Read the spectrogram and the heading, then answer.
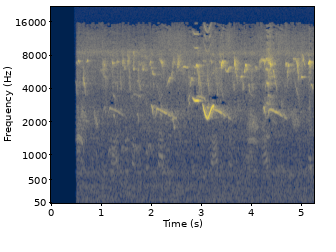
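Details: A breeding adult male common iora in display gives a clear whistle that dips and rises, with short whistled slurs, over a busy backdrop of thin high chirps from other birds.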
